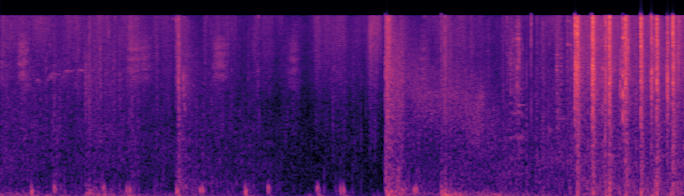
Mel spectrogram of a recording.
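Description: Gunfire in the Hell Let Loose war game: a series of sharp broadband shots, some scattered and some in quick bursts, with a dense rapid volley near the end. The shots land close and loud, and dull thuds sound between them.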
